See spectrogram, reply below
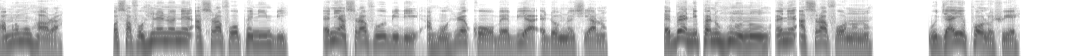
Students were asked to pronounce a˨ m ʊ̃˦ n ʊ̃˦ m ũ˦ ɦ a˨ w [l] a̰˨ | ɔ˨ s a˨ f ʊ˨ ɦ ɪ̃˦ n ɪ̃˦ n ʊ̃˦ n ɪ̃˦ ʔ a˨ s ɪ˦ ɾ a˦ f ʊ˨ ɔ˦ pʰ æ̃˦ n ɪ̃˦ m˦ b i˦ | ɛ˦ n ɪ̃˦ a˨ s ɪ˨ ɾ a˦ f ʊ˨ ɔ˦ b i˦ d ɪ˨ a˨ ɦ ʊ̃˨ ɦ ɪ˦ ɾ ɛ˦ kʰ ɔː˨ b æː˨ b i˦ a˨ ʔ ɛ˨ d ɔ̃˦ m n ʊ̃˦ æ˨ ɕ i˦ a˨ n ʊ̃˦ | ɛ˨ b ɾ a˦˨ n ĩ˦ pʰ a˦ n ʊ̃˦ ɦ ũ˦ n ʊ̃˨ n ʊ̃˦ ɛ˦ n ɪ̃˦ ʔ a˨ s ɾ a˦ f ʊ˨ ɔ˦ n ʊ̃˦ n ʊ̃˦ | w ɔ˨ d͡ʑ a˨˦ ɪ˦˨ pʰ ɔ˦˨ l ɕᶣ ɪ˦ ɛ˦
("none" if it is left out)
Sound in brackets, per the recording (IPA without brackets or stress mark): ɾ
